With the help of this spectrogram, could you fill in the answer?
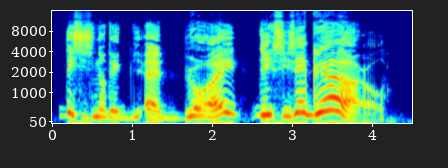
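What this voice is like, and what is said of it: Put-on French accent. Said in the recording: “that was a great French accent. Much better than our British one earlier.”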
